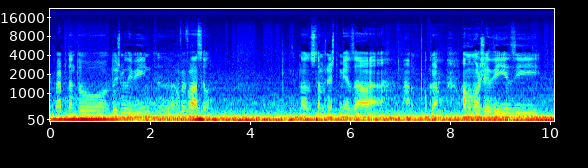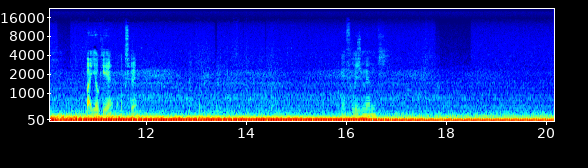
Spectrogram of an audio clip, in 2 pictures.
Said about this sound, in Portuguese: o trânsito está um bocado. um bocado absurdo, para o meu gosto.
